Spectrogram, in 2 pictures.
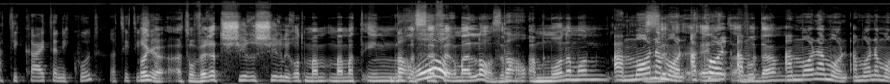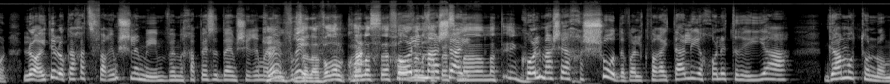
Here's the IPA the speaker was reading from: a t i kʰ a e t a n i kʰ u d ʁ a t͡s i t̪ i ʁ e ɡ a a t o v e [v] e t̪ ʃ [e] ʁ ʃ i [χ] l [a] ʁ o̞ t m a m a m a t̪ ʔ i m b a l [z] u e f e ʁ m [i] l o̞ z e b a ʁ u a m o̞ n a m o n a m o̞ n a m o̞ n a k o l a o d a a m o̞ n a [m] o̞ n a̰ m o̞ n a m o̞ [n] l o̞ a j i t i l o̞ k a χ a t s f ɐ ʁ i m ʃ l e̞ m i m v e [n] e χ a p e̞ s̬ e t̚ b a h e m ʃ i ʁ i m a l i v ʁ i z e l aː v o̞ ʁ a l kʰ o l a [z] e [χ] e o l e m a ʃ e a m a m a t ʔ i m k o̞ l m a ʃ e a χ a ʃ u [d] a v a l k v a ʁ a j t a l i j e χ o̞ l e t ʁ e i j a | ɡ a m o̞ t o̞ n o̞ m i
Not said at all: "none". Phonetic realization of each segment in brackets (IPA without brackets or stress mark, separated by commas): ʁ, i, ʁ, i, ʁ, a, m, n, m, s, f, d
